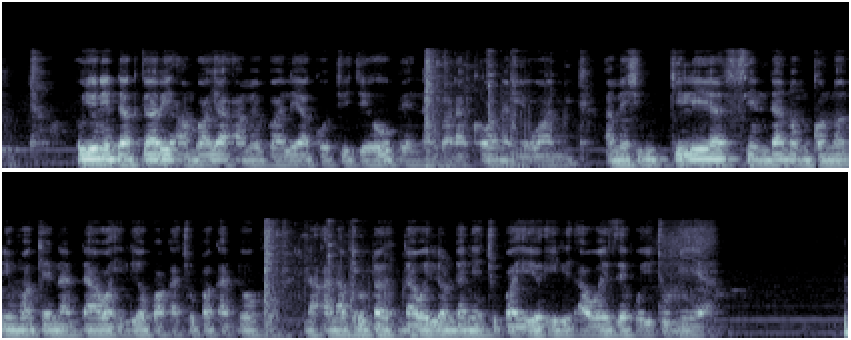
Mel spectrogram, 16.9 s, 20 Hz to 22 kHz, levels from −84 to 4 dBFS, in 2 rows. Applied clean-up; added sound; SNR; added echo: none; Shatter / Crushing; 18 dB; reverberation time 0.4 s.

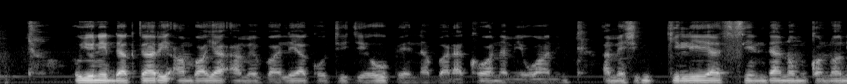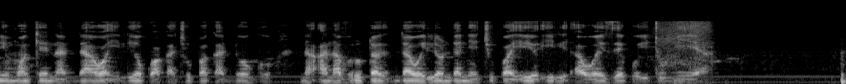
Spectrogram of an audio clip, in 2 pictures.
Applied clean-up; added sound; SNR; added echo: none; none; none; none.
